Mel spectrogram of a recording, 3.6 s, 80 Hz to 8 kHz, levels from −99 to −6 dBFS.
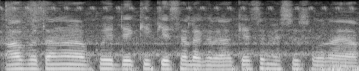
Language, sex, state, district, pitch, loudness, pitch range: Hindi, male, Uttar Pradesh, Hamirpur, 140 Hz, -23 LUFS, 135-145 Hz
